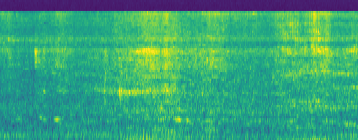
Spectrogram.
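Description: Indistinct background voices over a low rumble, which grows louder near the end.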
